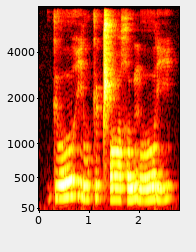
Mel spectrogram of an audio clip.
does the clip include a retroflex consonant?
yes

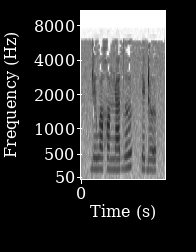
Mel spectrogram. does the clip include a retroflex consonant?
yes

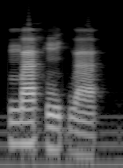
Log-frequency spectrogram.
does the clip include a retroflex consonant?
no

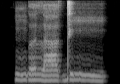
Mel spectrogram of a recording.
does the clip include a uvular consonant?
no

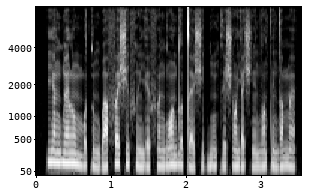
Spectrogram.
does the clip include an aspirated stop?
no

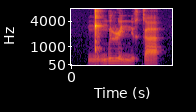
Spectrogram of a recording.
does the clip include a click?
yes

